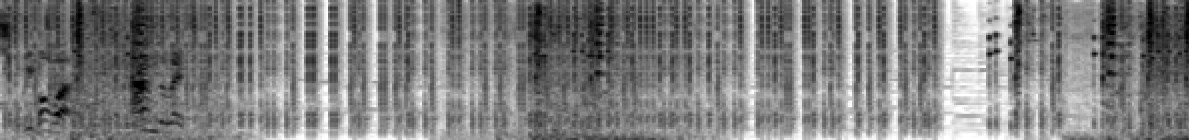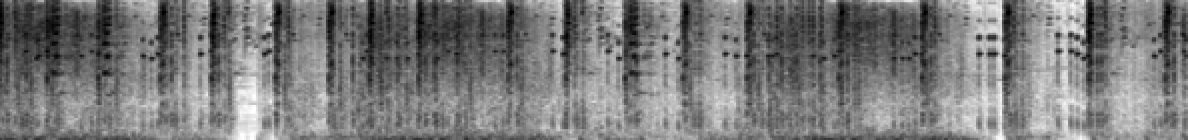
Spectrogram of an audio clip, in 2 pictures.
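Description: Game explosions and pops burst rapidly and continuously.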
